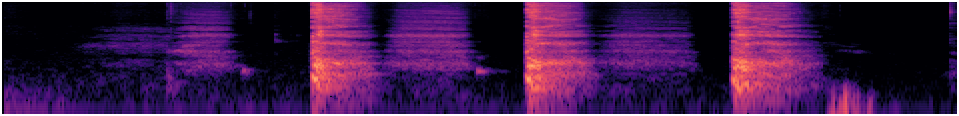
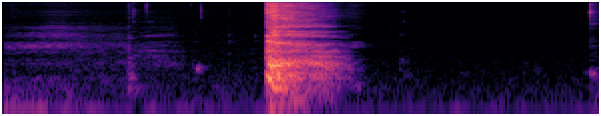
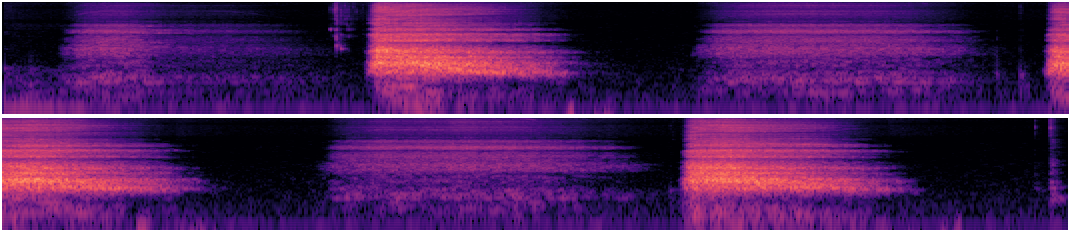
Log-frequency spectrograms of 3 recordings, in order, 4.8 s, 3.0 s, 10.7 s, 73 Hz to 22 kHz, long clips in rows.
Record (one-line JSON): {"three_cough_length": "4.8 s", "three_cough_amplitude": 32768, "three_cough_signal_mean_std_ratio": 0.31, "cough_length": "3.0 s", "cough_amplitude": 32768, "cough_signal_mean_std_ratio": 0.23, "exhalation_length": "10.7 s", "exhalation_amplitude": 32768, "exhalation_signal_mean_std_ratio": 0.43, "survey_phase": "beta (2021-08-13 to 2022-03-07)", "age": "18-44", "gender": "Female", "wearing_mask": "No", "symptom_none": true, "smoker_status": "Never smoked", "respiratory_condition_asthma": false, "respiratory_condition_other": false, "recruitment_source": "REACT", "submission_delay": "2 days", "covid_test_result": "Negative", "covid_test_method": "RT-qPCR", "influenza_a_test_result": "Negative", "influenza_b_test_result": "Negative"}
